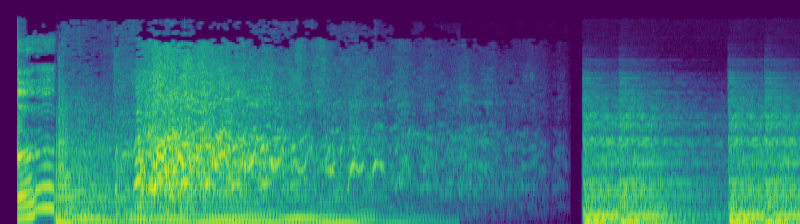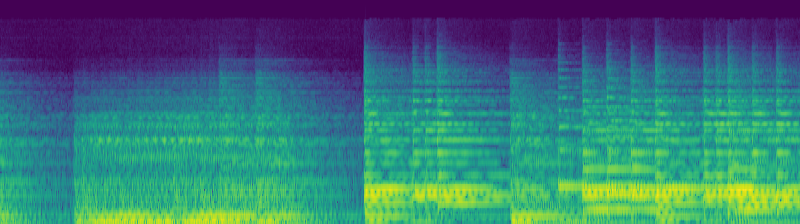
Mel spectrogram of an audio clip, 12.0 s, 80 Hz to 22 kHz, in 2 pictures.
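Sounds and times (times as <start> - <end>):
high-pitched laugh: 0.9 - 4.3.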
